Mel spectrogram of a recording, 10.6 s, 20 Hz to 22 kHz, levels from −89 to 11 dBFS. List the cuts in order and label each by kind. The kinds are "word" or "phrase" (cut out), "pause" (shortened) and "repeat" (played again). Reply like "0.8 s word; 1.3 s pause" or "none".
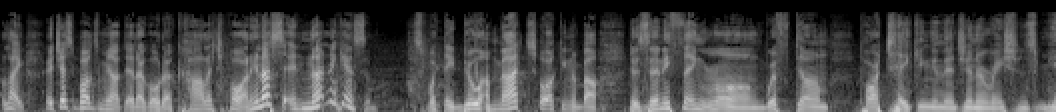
none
